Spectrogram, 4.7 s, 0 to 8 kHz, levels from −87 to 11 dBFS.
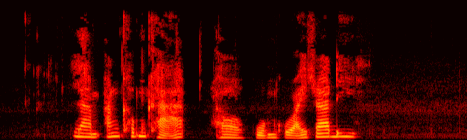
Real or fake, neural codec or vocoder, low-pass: real; none; 7.2 kHz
